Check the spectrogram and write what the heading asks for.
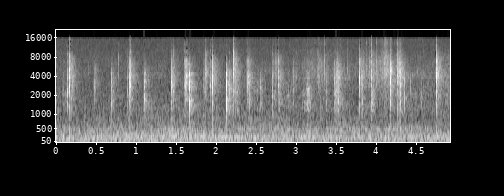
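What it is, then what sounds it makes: Marble table top tapped with nails. Long metallic nails tap on a marble table top in a quick, irregular series of sharp, crisp clicks. Each tap is bright and dry, dying away almost at once over a faint low hiss, with a few taps landing harder than the rest.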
